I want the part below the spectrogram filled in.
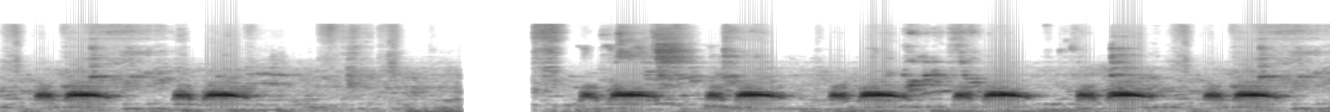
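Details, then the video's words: Spotted dove giving low, mellow two-note coos, each a brief lead note followed by a drawn-out coo. Two phrases come, then a pause of about three seconds, then six more phrases in an even, rhythmic series. "Tiếng chim cu gái"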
